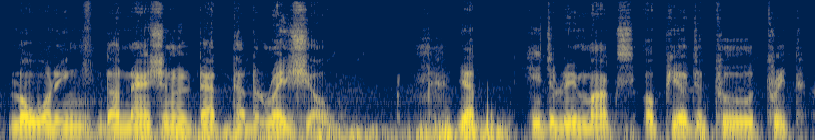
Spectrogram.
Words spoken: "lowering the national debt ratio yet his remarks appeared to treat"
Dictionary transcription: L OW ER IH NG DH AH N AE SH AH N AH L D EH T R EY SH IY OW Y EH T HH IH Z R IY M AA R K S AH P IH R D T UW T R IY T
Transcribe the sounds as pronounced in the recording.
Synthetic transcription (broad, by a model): L OW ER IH NG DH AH N AE SH AH N AH L D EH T R EY SH IY OW Y EH T HH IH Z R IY M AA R K S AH P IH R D T UW T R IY T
